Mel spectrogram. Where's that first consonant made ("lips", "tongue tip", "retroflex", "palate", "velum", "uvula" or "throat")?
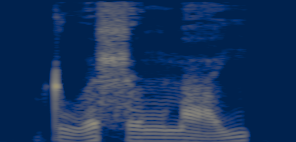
retroflex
